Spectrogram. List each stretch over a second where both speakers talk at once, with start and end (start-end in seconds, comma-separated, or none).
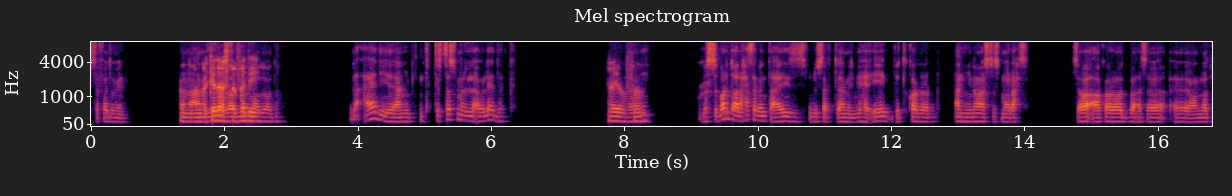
1.4-2.6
